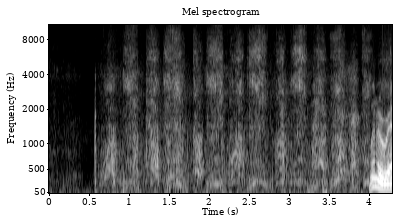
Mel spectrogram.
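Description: A farrier's rasp scraping across the bottom of a horse's hoof in repeated back-and-forth strokes, about three a second, starting about half a second in. The strokes level the hoof down toward a black line marked on the sole.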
